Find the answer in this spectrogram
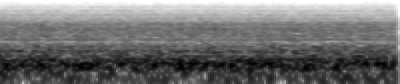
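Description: Steady low background noise and faint hiss of room tone, with no distinct events.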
